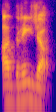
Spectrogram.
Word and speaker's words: Adrija: Okay, and your name is pronounced as Adrija.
